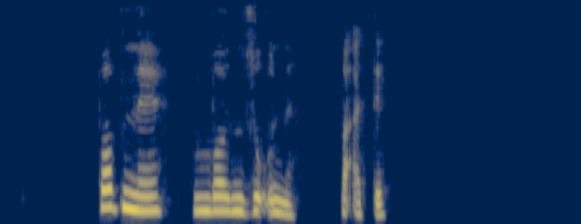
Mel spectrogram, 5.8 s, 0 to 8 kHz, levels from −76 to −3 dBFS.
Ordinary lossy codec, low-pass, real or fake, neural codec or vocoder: AAC, 32 kbps; 7.2 kHz; real; none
